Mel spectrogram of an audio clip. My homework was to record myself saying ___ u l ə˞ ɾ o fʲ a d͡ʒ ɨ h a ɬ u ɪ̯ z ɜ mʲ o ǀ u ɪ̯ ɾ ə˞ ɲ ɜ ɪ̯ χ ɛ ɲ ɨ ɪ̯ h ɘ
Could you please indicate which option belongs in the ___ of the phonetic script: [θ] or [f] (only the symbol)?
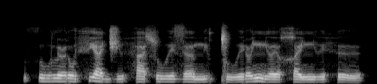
θ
